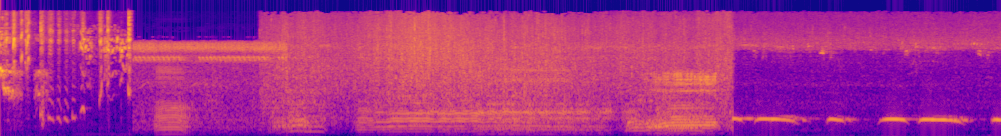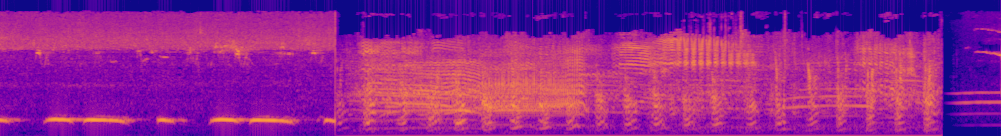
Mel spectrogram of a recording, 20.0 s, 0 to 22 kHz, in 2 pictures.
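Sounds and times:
bird hooting: 0:07.0 - 0:13.4
chorus of animals barking: 0:13.4 - 0:19.4.

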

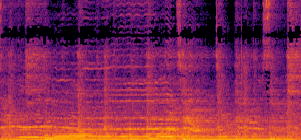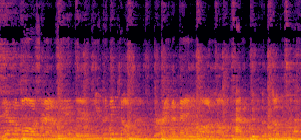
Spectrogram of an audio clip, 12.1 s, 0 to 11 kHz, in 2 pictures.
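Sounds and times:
man singing lead vocal: 0:00.0 - 0:08.6
live country band playing: 0:00.0 - 0:12.0.

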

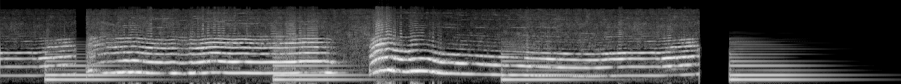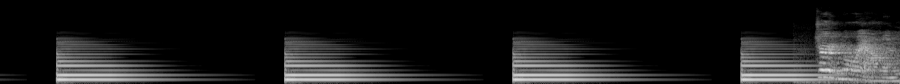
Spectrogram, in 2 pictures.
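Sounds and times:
piano-like keyboard note: 0:09.6 - 0:11.2, 0:11.9 - 0:13.4, 0:14.2 - 0:15.7.

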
